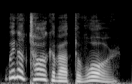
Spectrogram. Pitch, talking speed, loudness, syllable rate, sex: 195 Hz, 275 wpm, -15 LUFS, 6.0 syllables/s, male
